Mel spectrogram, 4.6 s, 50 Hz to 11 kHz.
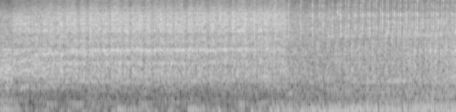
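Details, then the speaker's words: Kohler CH750 engine on a Miller Trailblazer 302 Air Pak welder after repair: catches near three seconds and settles into a steady, even low idle with no misfire or stumble; hasn't sounded this good in ages. "you guys hear that that hasn't sounded that good in Millennium"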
